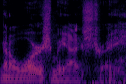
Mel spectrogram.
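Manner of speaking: put-on pirate voice. Answering a request to try it, in a pirate accent. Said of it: "A pirate accent talking about washing your ashtray?".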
